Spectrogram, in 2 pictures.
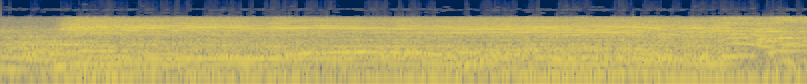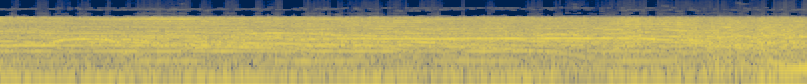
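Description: Loud live rap concert audio in a large hall: music with sustained low notes that change a little before halfway, and crowd voices shouting and singing over it.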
